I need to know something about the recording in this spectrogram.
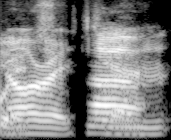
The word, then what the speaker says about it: Norwich: There's no W. Norwich. No, the W is silent.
